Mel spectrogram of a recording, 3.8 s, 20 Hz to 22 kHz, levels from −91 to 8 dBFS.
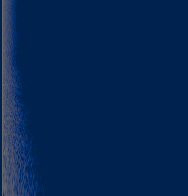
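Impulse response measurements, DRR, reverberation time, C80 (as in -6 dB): -2.0 dB, 1.2 s, 5.5 dB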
